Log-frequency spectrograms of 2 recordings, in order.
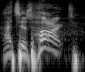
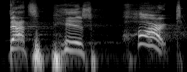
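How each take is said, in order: First: Said in the usual way. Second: THAT'S, HIS and HEART set apart, HEART lifted; very slow, weighty delivery with a pause before HEART; slow emphasis. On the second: Real, not acted. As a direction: say it word by word, stretching HEART upward. Repeats it slowly for weight.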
